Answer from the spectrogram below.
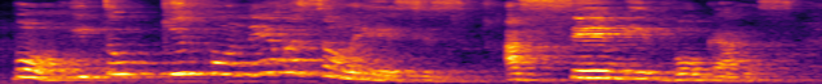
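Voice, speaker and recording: A woman teacher giving a slow, deliberate grammar lesson, repeating example words. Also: on the high side, huge pitch swings, dark tone. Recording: echoey room, mic at a distance.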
